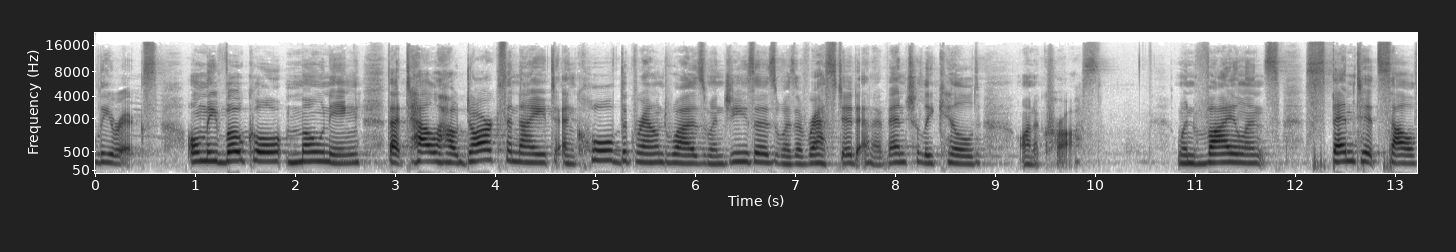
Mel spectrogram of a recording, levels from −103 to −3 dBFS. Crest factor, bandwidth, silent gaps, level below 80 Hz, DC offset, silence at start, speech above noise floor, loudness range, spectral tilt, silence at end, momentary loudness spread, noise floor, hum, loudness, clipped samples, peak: 20 dB; 17.5 kHz; none; -70 dBFS; under 0.1%; 0 s; 34 dB; 7 LU; -4 dB/octave; 0 s; 14 LU; -54 dBFS; none; -20 LUFS; under 0.1%; 0 dBFS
